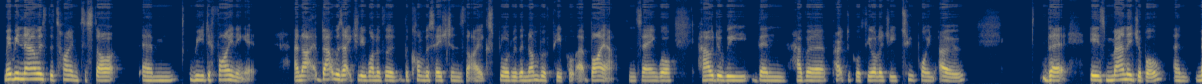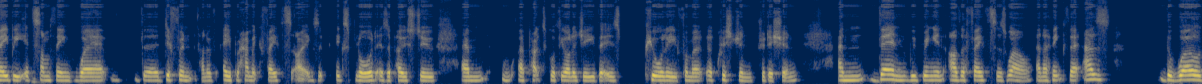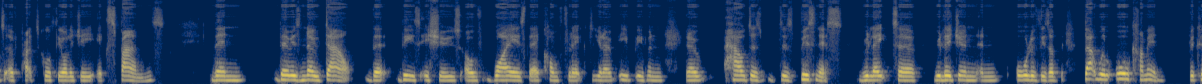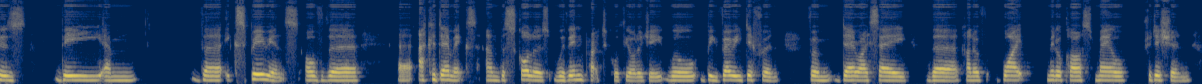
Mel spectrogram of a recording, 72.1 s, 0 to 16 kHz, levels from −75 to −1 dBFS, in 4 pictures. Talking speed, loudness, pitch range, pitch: 130 wpm, -19 LUFS, 175-195 Hz, 180 Hz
